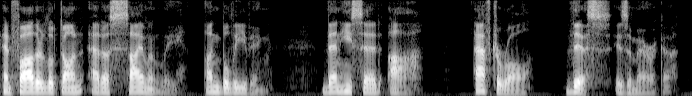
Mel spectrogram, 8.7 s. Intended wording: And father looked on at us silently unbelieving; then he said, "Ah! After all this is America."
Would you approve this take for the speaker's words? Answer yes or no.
yes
